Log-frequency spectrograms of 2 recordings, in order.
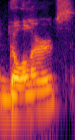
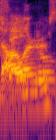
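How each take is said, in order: First: It is drawn out with extra emphasis. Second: It is said in a plain, ordinary way.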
